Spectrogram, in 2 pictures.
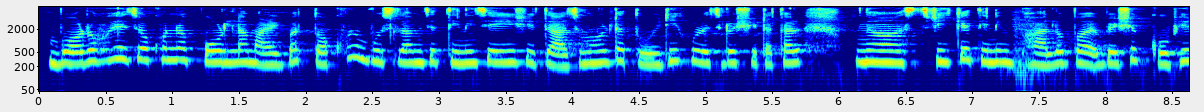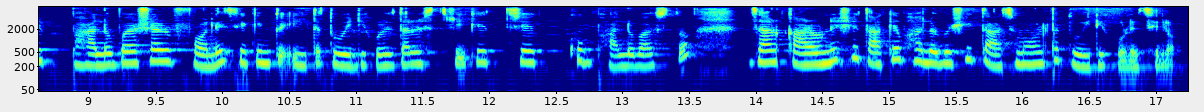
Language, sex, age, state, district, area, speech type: Bengali, female, 18-30, West Bengal, North 24 Parganas, urban, spontaneous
